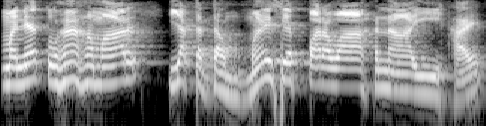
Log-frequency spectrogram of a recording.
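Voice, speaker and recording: A woman's voice: sits high, animated, slow pace, a bit bright, a little hiss or hum, heavily acted. A woman playing a desperate, lovesick young village man in a cartoon comedy, pleading melodramatically with an Awadhi accent. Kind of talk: animated comedy dialogue.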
